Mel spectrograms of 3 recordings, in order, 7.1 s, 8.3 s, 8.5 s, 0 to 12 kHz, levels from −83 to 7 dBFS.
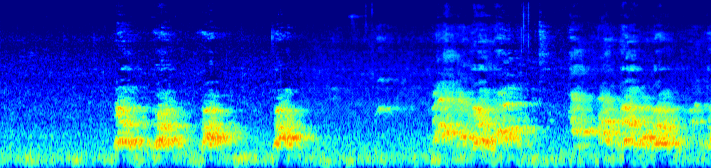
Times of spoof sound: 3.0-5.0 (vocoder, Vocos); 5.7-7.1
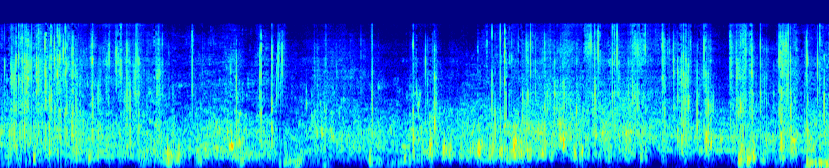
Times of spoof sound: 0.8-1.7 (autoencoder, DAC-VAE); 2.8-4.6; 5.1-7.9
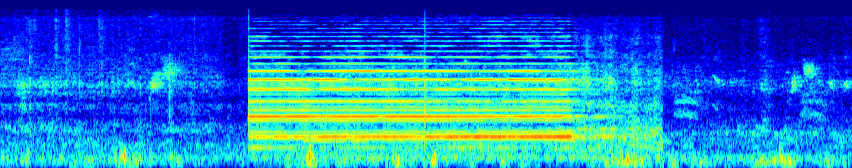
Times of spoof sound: none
